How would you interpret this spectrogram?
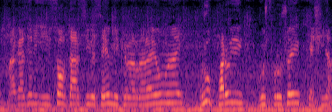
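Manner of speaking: loud, high market-trader sales pitch; bazaar merchant. Acted. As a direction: call out the sale like a bazaar trader. Shop ad announcement to viewers.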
